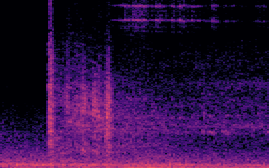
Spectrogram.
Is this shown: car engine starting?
yes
